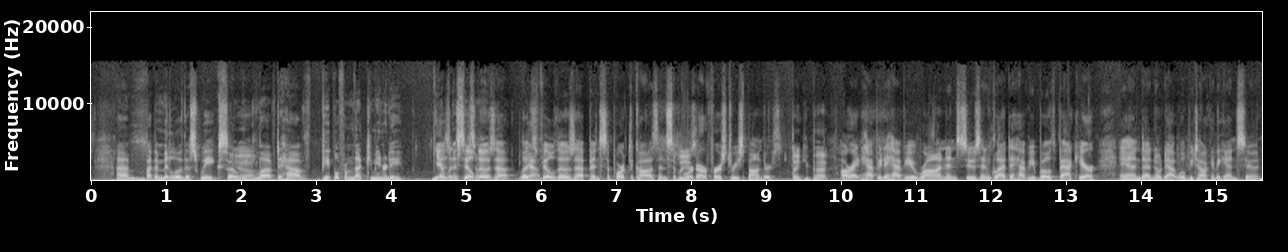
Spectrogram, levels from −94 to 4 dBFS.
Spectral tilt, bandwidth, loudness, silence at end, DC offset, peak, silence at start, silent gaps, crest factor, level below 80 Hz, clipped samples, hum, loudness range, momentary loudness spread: -4 dB/octave; 15.5 kHz; -20 LUFS; 0 s; under 0.1%; -4 dBFS; 0 s; none; 16 dB; -42 dBFS; under 0.1%; none; 1 LU; 5 LU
